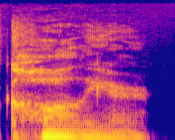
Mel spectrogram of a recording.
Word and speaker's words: Collier: I kind of stutter still, but it's Collier.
